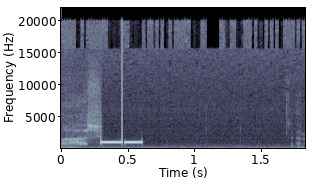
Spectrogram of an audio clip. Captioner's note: beep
